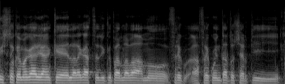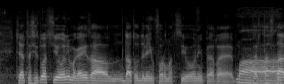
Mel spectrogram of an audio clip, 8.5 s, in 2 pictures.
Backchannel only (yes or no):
yes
